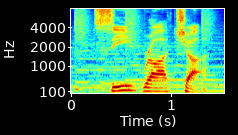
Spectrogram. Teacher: Don't bother paying attention to that first R. Sriracha. 3 separate syllables.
